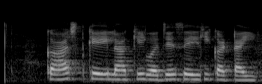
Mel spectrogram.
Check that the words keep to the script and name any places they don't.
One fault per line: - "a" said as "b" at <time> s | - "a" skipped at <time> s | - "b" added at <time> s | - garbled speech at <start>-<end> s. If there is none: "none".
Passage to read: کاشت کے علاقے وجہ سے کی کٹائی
none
